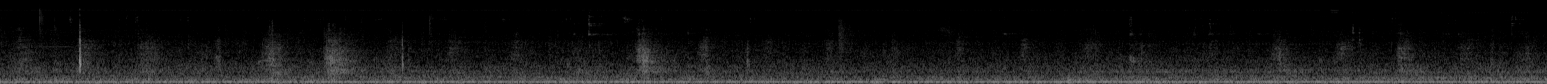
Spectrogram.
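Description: Hooves thud softly on loose dirt at a slow, even walk.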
